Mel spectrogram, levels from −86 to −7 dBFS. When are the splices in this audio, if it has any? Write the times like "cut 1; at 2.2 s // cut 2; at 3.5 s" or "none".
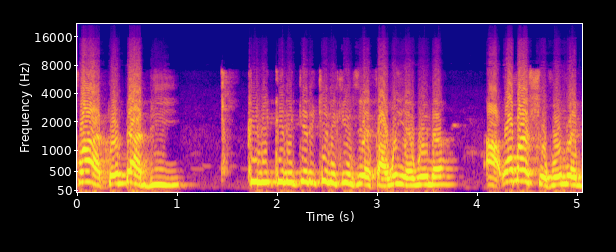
none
